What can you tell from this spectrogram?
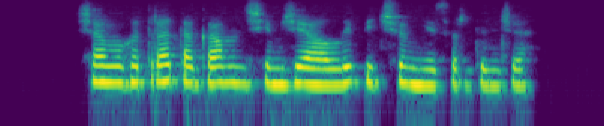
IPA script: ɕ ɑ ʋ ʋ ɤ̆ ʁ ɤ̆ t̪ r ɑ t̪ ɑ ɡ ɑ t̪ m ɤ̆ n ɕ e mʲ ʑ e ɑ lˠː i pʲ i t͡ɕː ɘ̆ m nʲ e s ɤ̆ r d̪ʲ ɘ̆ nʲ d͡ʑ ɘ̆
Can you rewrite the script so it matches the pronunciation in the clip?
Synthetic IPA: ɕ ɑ ʋ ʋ ɤ̆ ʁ ɤ̆ t̪ r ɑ t̪ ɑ ɡ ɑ m ɤ̆ n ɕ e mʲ ʑ e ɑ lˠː i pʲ i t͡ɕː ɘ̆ m nʲ e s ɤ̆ r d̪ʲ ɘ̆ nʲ d͡ʑ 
